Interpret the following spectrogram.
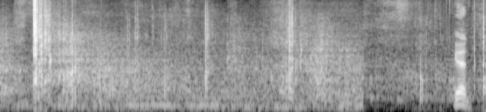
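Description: Goalie's hockey stick striking a puck on ice: a sharp crack about half a second in, then several fainter knocks and skate scrapes on the ice.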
